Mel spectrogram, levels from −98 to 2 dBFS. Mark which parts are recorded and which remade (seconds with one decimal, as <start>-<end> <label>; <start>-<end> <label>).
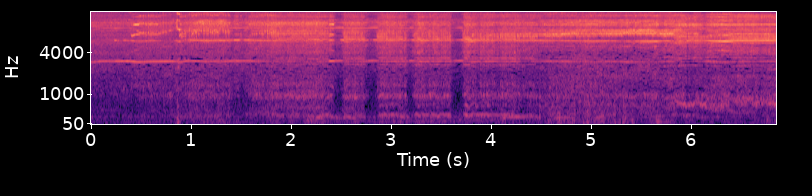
0.0-6.9 recorded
